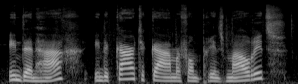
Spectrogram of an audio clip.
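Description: An actress playing a sorrowful, observant enslaved African woman, narrating an audio drama in a measured, reflective way. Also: fairly low pitch, expressive, pushed and bright. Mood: somber, reflective.

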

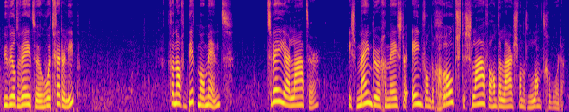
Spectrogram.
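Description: An actress playing a wry, knowing enslaved woman who survived, telling her life story in a measured way for an audio drama. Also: a little high, animated, a bit bright. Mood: knowing, ominous. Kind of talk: dramatised first-person narration in an audio drama.

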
